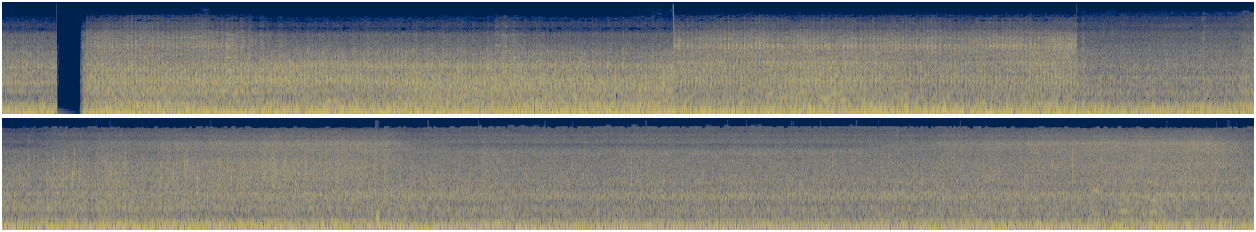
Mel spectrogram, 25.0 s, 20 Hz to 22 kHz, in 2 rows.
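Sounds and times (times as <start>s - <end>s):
engine running steadily: 0.0s - 25.0s
rushing hiss: 12.4s - 16.7s, 21.2s - 25.0s.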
